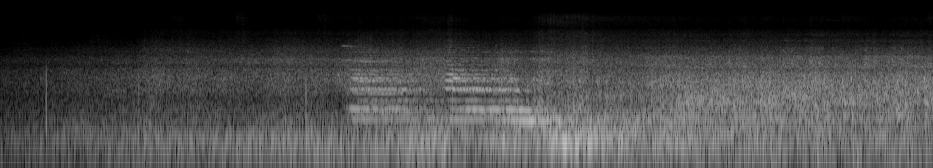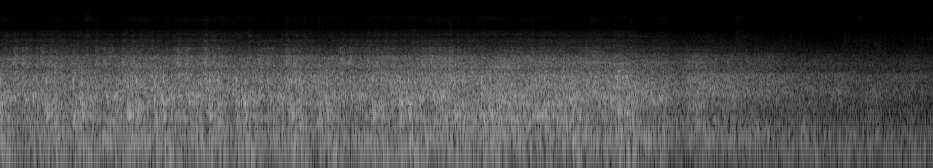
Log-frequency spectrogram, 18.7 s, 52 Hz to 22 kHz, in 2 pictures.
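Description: Passenger train passing at speed, about 85–100 km/h. Its locomotive horn sounds two short blasts about four seconds in, the second dropping in pitch as the locomotive goes by. The coaches then rush past with a loud, steady clatter that fades away near the end.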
